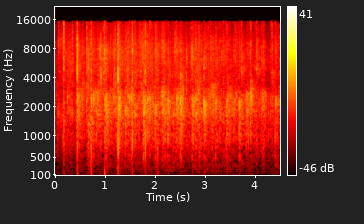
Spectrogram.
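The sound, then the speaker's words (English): Audience applause: dense, steady clapping from many hands throughout, fairly soft, with no talk over it. “I find that applause is for her.”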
